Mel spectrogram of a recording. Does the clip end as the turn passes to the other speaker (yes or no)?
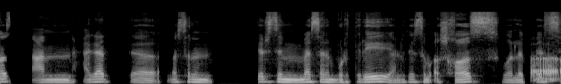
yes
